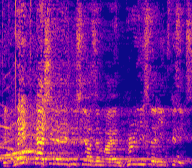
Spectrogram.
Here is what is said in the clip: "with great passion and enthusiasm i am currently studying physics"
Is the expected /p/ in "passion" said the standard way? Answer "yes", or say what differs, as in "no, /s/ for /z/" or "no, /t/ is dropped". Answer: no, /f/ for /p/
